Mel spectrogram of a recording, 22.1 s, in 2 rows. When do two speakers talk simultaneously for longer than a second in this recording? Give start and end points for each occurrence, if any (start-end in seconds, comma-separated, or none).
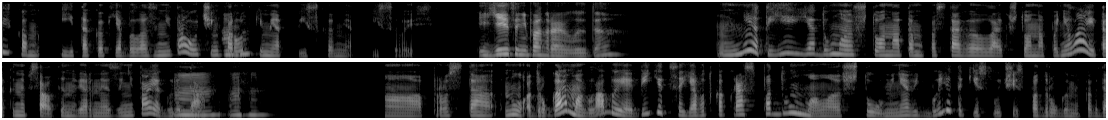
none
